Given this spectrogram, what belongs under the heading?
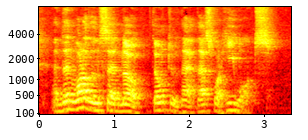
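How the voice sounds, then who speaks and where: A man at a fairly high pitch and fairly quick pace, with audible room echo and noticeable background noise. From Denmark. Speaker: interviewer, lawyer and party leader. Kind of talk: interview.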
